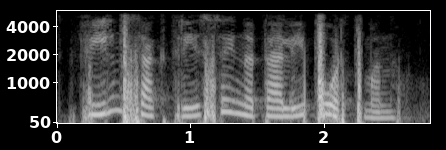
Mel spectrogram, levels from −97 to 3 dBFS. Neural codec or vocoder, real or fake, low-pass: none; real; 5.4 kHz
